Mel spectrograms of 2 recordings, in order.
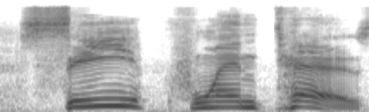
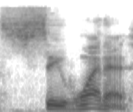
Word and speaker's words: Cifuentes: Asked me to say it to him, and Joey Cifuentes, and he said, no, that is not how you say it. It is Cifuentes, not Cifuentes.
